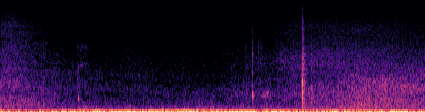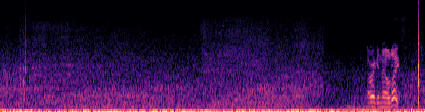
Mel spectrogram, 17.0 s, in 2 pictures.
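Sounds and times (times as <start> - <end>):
surf breaking on beach: 0.0 - 1.9, 5.4 - 15.0
wind noise on microphone: 0.0 - 17.0.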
